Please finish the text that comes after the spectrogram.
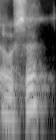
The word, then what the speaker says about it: Aase: butte national monument arvid aussie it's aase pronounced osa has uh developed a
